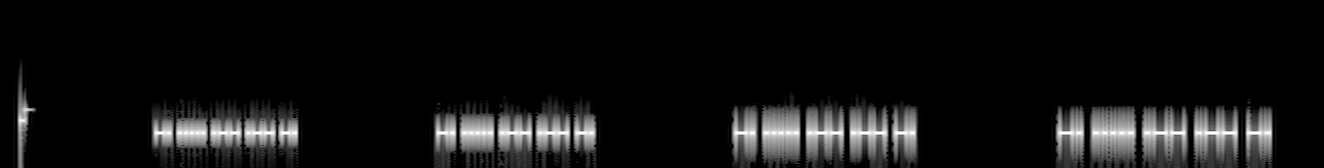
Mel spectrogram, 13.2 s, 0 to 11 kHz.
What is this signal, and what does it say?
Morse code, heard as a keyed tone, about 35 wpm, 700 Hz. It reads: N5WWN N5WWN N5WWN N5WWN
